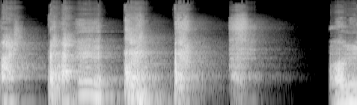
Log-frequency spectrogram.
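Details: Genuine cough from a person who is actually sick, recorded in a voice-acted audio drama: five harsh, forceful, wet-sounding cough bursts in a row, a pause, then another.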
